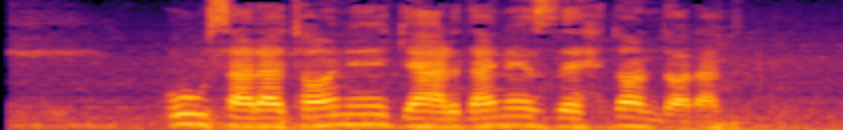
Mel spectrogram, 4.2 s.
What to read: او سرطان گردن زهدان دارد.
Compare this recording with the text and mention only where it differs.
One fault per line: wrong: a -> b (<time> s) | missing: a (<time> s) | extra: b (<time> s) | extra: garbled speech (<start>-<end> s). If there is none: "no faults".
no faults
